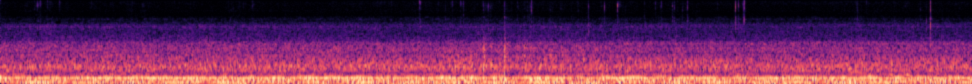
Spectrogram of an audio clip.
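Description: Networker Turbo diesel multiple unit standing at the platform with its diesel engines idling: a steady hum over a low, even throb.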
